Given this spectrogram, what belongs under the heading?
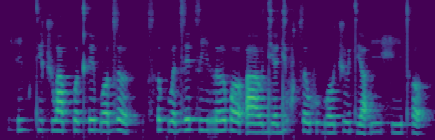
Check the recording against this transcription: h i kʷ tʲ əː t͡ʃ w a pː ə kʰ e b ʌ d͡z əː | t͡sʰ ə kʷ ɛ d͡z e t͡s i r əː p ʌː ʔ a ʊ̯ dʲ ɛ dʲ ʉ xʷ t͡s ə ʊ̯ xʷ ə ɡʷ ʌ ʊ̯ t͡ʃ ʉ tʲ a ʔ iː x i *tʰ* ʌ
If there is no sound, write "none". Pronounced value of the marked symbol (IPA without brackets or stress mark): tʰ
